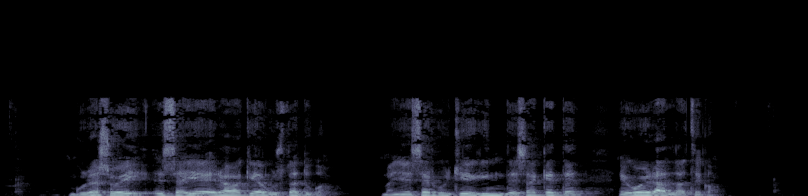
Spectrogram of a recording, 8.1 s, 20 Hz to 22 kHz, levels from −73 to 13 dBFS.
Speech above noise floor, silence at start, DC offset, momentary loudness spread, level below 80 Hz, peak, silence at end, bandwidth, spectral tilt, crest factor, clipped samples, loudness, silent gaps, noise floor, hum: 45 dB; 0.7 s; under 0.1%; 14 LU; -58 dBFS; -2 dBFS; 0.9 s; 11.5 kHz; -5.5 dB/octave; 18 dB; under 0.1%; -20 LUFS; none; -64 dBFS; none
